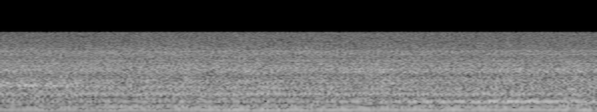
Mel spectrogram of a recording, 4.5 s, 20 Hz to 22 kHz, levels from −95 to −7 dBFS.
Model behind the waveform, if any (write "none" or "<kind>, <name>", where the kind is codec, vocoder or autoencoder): vocoder, Vocos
